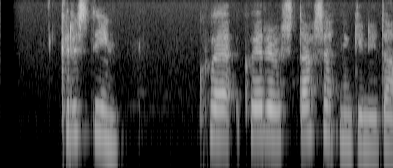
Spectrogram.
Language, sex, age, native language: Icelandic, female, 11, Icelandic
